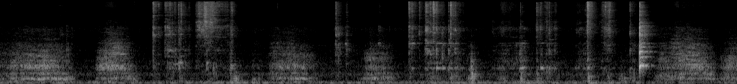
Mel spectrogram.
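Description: Glass canning jars being fitted with lids and screw rings while hot, giving a run of close, bright metal-on-glass clinks and scrapes scattered irregularly, with one sharper clink near the end.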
